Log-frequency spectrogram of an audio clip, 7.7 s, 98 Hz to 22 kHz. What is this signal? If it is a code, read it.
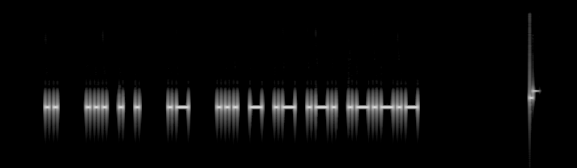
Morse code, heard as a keyed tone, about 22 wpm, 700 Hz. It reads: I SEE A STAR.
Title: Sentences from Top 1000 Words - Review Part 2 - 22wpm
